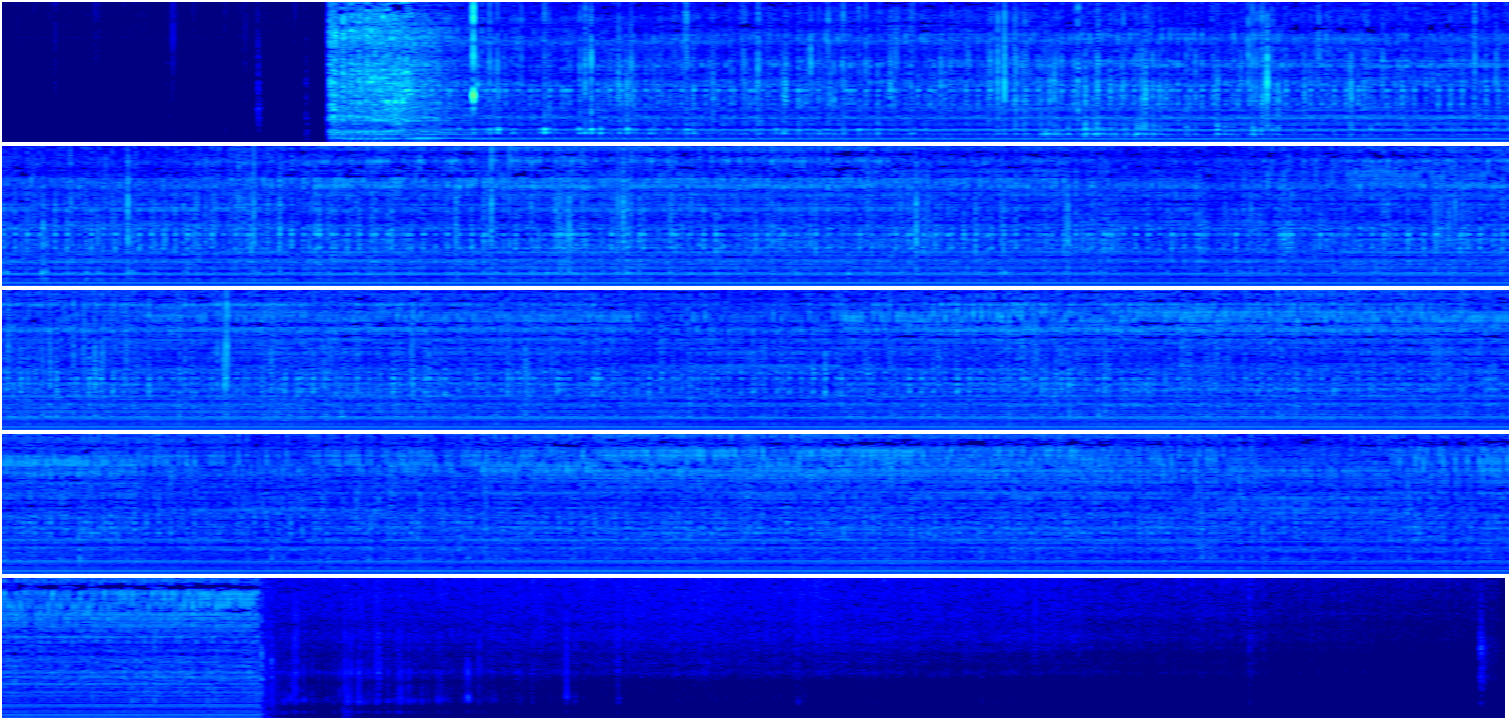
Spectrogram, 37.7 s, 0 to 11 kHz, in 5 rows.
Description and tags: Coffee Machine Motor
Noisy motor from my coffee machine, recorded with a Rode NTG4+ shotgun microphone.
Buzz, Coffee, Design, Electronic, Field-Recording, Machine, Motor, NTG4, Rode, Sound, Zoom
